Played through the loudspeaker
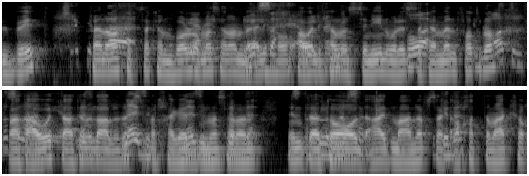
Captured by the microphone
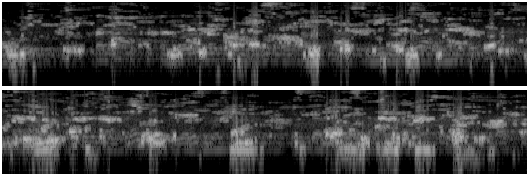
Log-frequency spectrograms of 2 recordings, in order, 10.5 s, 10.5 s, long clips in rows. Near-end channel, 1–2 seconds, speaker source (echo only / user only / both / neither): echo only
